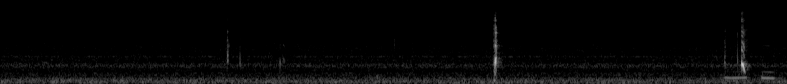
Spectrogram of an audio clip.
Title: Baby hiccups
